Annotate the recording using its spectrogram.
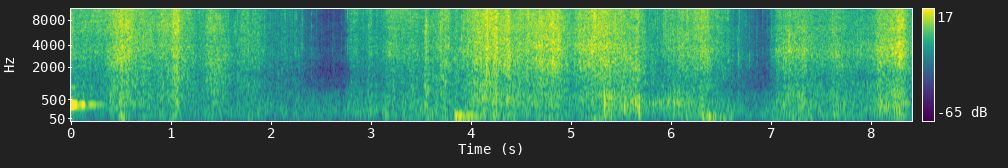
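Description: Thin clear plastic produce bag crinkling and rustling as it is handled and opened, with brief pauses about two and a half and seven seconds in.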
